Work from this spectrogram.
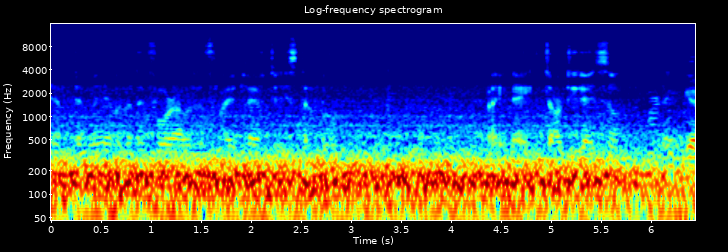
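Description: Steady low roar of a Turkish Airlines Boeing 777-300ER cabin in cruise over the Atlantic, a constant dense rumble filling the space while a person talks over it.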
